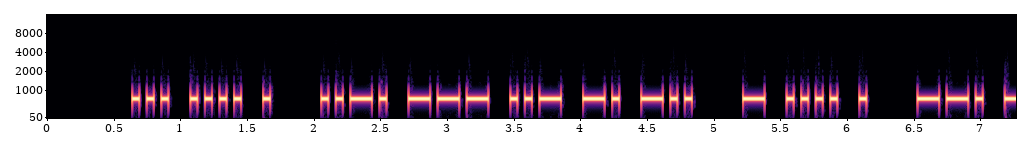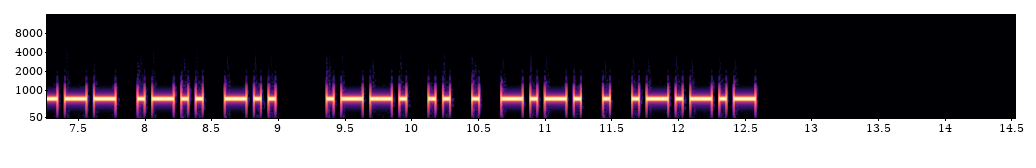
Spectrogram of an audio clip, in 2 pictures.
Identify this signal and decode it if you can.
Morse code, heard as a keyed tone, about 22 wpm, 700 Hz. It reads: SHE FOUND THE GOLD PIECE.
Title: Sentences from Top 1000 Words - Review Part 3 - 22wpm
